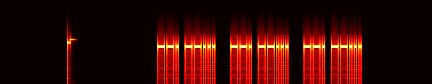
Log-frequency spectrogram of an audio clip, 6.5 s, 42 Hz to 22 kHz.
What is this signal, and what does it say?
Morse code, heard as a keyed tone, about 34 wpm, 700 Hz. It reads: G7 G7 G7
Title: Callsign Prefixes for Top 25 DXCC - Repeated 3x - 35wpm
